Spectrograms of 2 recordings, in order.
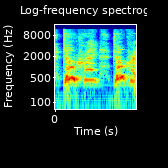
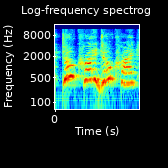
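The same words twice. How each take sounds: First: High, anxious mock mom; hammed-up flustered mom; panicky mom. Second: High, loud frantic mock mom; imitating a frazzled parent; panicky mom. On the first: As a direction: imitate a frantic mother soothing. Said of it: "like, freaking out". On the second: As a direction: do the flustered mother again. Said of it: "she's like".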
